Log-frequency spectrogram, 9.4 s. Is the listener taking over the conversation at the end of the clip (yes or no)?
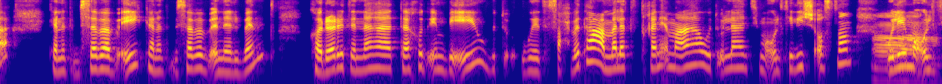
no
